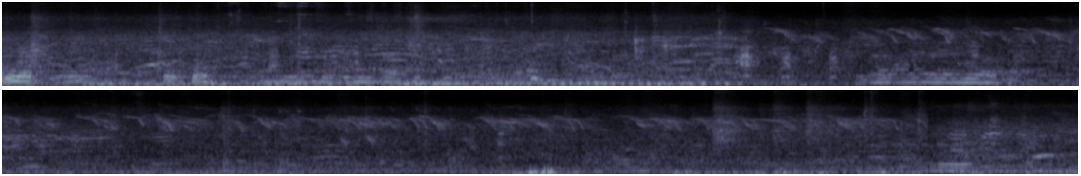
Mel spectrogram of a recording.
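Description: Crowd voices chattering for the first few seconds, then a run of quick high bird chirps, several a second, with a single knock about eight seconds in.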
